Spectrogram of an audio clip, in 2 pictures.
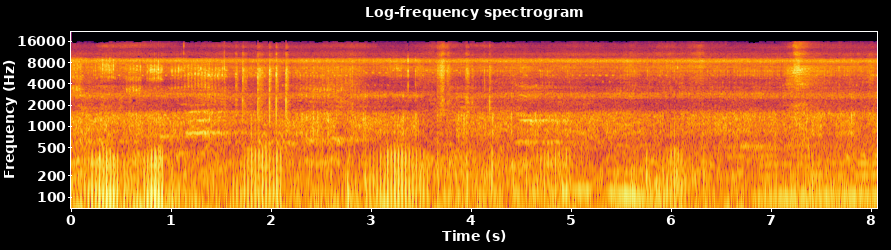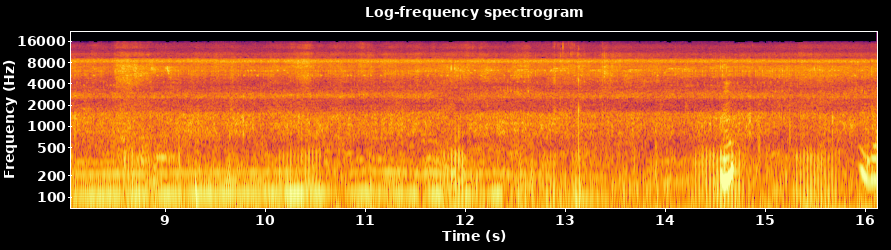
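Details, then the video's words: Orange stray cat that climbed onto a person's lap, purring steadily: a low, continuous, pulsing rumble that swells in the middle. Faint rustling and handling noises run underneath. "무릎위에 그릉그릉 길고양이"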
